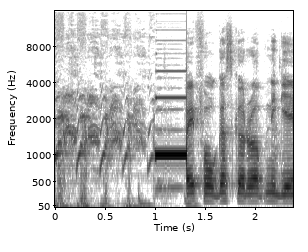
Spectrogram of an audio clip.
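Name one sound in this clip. A steady electronic beep sounds briefly.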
